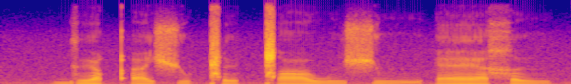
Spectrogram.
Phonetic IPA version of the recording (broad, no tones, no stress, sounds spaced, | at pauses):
ɡ ø qʼ e ʃ u ǁ ø ǁ ɑ w ɯ ʃ ɯ | æ χ ɯ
